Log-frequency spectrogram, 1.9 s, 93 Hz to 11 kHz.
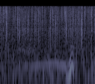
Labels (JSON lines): {"label": "biophony, cascading saw", "recorder": "SoundTrap 600 or HydroMoth"}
